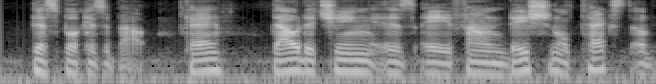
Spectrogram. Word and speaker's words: Tao Te Ching: If you read it, it looks like it should be called the Tao Te Ching, but it's pronounced Tao Te Ching, Tao Te Ching, okay?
